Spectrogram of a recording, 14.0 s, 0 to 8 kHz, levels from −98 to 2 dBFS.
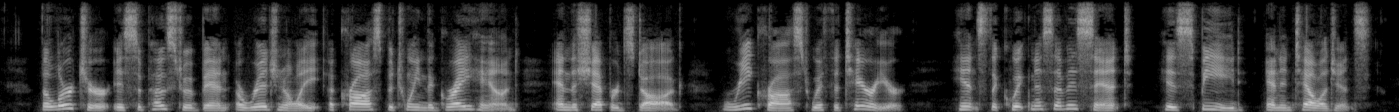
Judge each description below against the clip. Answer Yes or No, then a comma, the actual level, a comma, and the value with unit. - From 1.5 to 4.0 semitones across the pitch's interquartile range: No, average, 4.4 semitones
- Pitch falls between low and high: No, high, 195 Hz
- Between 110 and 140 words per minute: Yes, slow, 135 wpm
